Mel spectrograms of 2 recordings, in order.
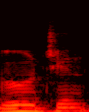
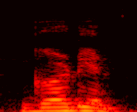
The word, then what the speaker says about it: guardian: এটাই গার্জিয়ান Angel, গার্ডিয়ান, আমরা বলি না গার্জিয়ান মানে অভিভাবক, তার উচ্চারণ কিন্তু গার্ডিয়ান। এটা লেখা আছে তাহলে তাই উচ্চারণ, আমরা কিন্তু বৃথা গার্জিয়ান উচ্চারণ করি।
